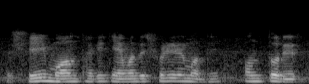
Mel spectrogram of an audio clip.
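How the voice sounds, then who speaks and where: A man teaching a grammar lesson to school students, patiently explaining and repeating example words with loud stress. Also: medium pitch, flat delivery, a little fast, slight background noise. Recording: tinny lo-fi phone-like recording.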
